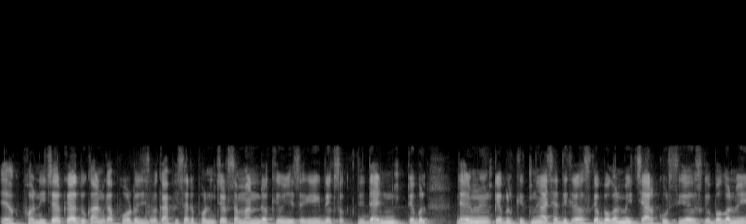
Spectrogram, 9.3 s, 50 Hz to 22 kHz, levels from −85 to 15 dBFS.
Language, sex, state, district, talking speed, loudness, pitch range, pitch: Hindi, male, Bihar, West Champaran, 245 wpm, -17 LUFS, 140-145 Hz, 145 Hz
